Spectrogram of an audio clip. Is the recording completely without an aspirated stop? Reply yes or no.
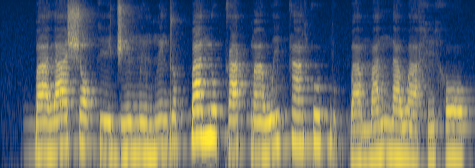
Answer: yes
